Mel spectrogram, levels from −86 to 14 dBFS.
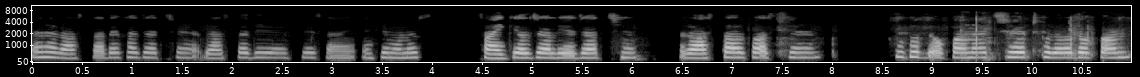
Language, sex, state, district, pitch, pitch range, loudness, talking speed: Bengali, female, West Bengal, Malda, 275 Hz, 260-285 Hz, -18 LUFS, 110 wpm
